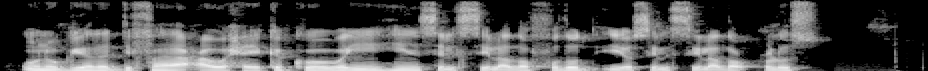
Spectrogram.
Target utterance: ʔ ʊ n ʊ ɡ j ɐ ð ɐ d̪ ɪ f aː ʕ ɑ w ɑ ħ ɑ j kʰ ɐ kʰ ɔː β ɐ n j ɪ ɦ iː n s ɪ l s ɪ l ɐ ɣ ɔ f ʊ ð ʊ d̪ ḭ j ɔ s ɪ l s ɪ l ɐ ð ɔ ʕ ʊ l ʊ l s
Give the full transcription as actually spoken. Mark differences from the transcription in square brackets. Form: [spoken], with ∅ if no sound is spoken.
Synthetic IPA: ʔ ʊ n ʊ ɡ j ɐ ð ɐ d̪ ɪ f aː ʕ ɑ w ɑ ħ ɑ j kʰ ɐ kʰ ɔː β ɐ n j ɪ ɦ iː n s ɪ l s ɪ l ɐ [ð] ɔ f ʊ ð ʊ d̪ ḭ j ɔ s ɪ l s ɪ l ɐ ð ɔ ʕ ʊ l ʊ [∅] s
